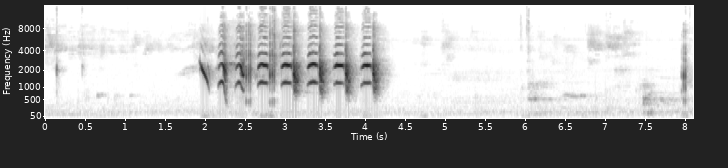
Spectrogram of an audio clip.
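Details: Javan myna in lively full-repertoire song, used to stimulate stressed or quiet mynas, delivers a rapid string of about ten ringing, arched chirps over two seconds after a sharp opening note.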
